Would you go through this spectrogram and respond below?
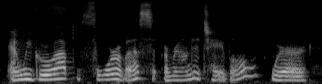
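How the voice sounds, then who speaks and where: An older woman born in Scotland gives a candid, reflective interview, pausing with fillers. Her voice is gravelly and husky. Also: a little high, darkish tone. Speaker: interview guest, documentary filmmaker. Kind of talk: conversational interview.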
